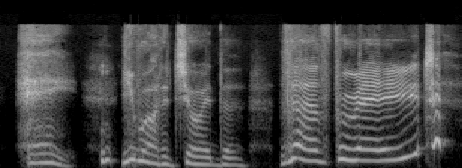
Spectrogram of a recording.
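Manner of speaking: sultry, seductive whisper. A woman at his side whispering in a man's ear, in a sultry whisper. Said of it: "a sultry voice whispers".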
